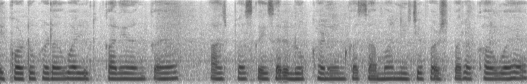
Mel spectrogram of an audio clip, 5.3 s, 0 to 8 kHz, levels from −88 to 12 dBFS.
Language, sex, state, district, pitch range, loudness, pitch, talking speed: Hindi, female, Chhattisgarh, Bastar, 200-205 Hz, -18 LUFS, 200 Hz, 270 wpm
